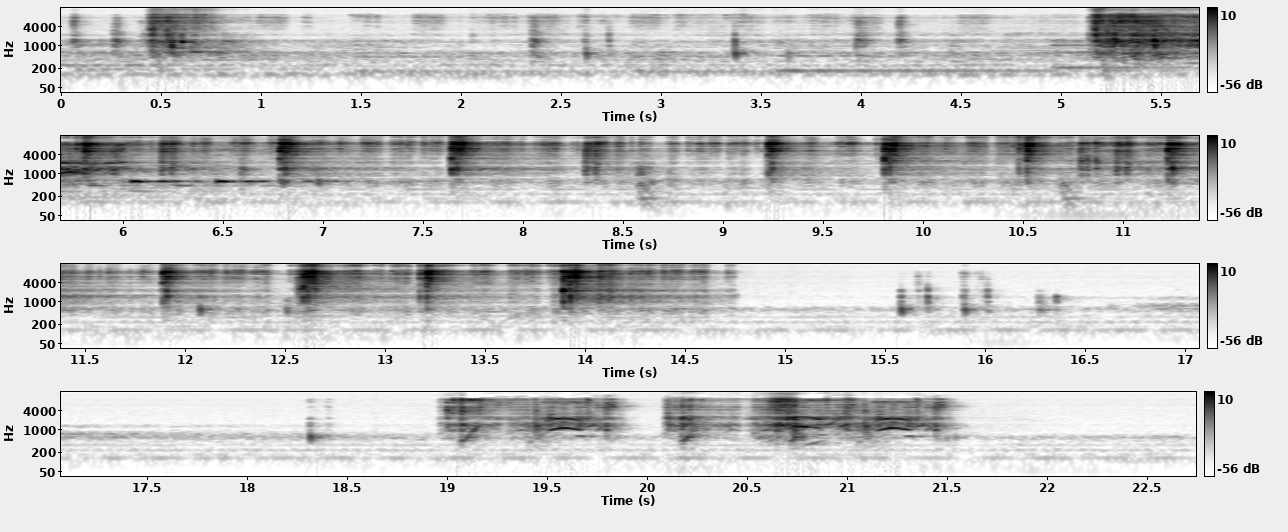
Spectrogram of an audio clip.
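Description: Electronic game sound effects play from a small tablet speaker.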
